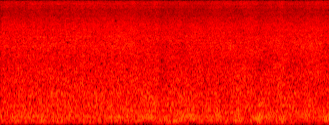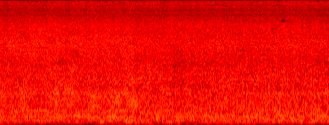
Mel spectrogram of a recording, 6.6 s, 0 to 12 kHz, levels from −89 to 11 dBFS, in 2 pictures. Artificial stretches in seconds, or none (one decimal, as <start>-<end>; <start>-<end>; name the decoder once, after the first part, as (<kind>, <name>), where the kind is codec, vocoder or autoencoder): 1.3-5.3 (codec, SNAC)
